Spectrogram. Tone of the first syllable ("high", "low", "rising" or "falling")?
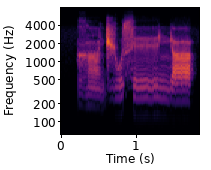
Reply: low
